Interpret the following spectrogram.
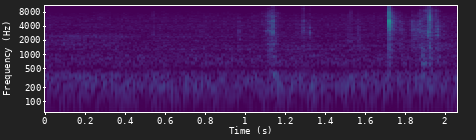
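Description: Three short, sharp clicks of alligator-clip test leads being unclipped from the circuit board and dropped onto the wooden bench, the second the loudest, over a steady faint background hum.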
